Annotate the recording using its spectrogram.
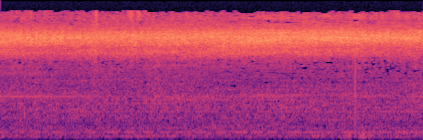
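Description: Steady, even outdoor drone of insects, a high continuous buzz, over a faint low hum.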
